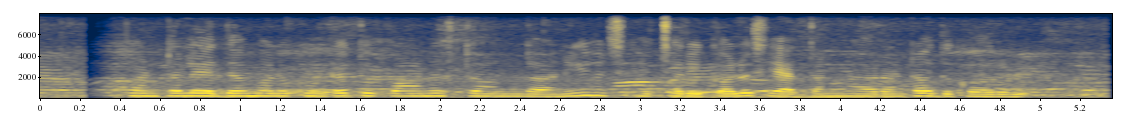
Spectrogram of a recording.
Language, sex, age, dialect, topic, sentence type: Telugu, female, 18-24, Utterandhra, agriculture, statement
